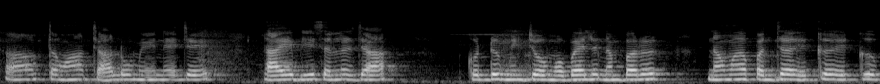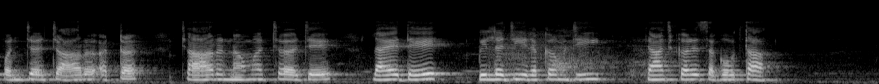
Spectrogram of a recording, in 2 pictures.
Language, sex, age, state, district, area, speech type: Sindhi, female, 60+, Gujarat, Kutch, rural, read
